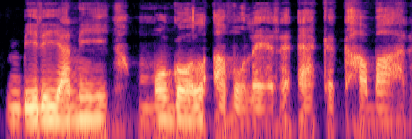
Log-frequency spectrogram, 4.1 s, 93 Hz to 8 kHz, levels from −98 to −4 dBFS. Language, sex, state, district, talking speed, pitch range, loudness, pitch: Bengali, male, West Bengal, Purulia, 75 wpm, 85-90 Hz, -17 LUFS, 90 Hz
